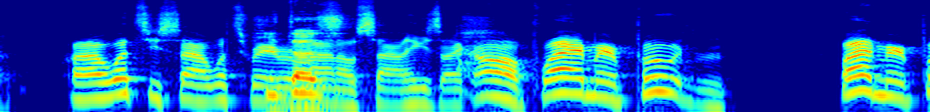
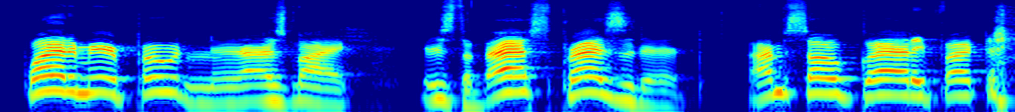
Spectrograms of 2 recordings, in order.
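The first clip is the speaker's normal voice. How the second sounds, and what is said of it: Imitates another person's voice, Muppet-like. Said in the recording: “He can't even do his fucking voice. ... It was a little Muppety, but I heard the Ray Romano voice underneath the weighted blanket of the Muppet voice. ... he's borderline Kermit the Frog”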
